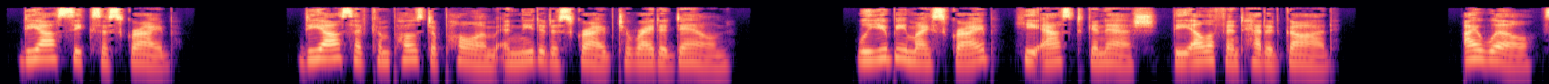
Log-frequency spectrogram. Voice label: female voice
